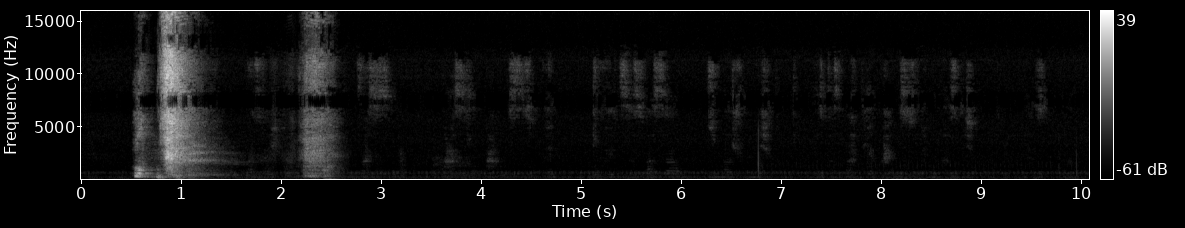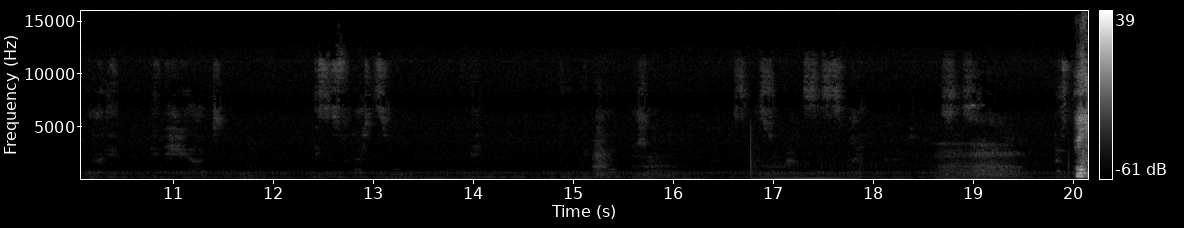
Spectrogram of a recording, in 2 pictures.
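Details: Two loud sneezes close together, then a long quiet stretch with faint breathing; sneezing from a cold after a 24-hour itch.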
